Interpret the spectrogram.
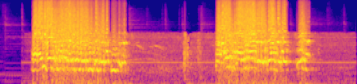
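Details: A domestic turkey on a farm gobbles twice, each a loud, rapid, rattling burst of about a second.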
